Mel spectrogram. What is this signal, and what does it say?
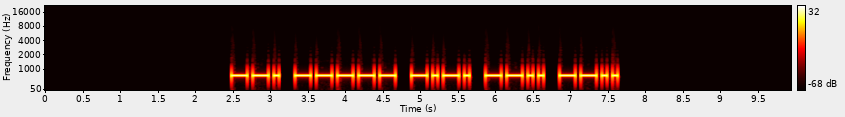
Morse code, heard as a keyed tone, about 17 wpm, 700 Hz. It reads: G0CZZ
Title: DXCC-100 Call Signs - 5 Characters - Repeated 3x - 17wpm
